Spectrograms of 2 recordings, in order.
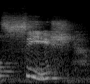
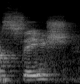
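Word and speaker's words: seiche: tsunami and this is something called ceech or seish um both pronunciations are fine uh this is an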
